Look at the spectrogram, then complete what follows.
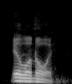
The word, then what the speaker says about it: Illinois: Illinois. How do you say it? Illinois. Illinois. Illinois. The S is silent.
